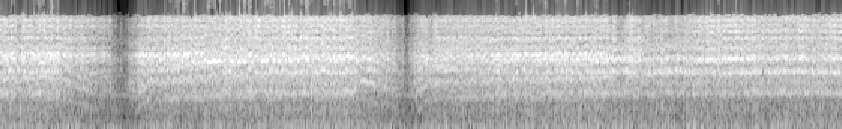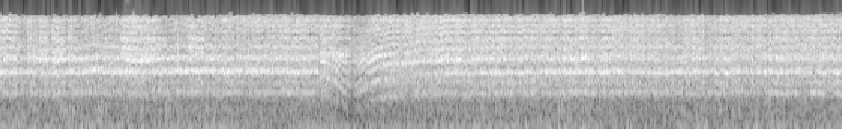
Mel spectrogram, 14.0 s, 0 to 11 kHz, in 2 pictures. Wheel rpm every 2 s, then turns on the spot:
130, 160, 200, 230, 210, 200, 230.
none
